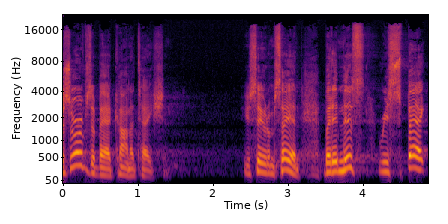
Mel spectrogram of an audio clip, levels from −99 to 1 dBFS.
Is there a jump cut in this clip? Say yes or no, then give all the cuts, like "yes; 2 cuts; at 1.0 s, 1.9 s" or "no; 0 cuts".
no; 0 cuts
